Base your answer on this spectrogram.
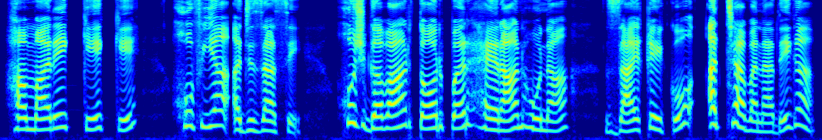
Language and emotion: Urdu, surprised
